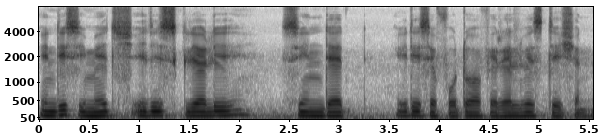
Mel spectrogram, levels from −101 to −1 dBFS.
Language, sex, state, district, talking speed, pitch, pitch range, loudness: English, male, Arunachal Pradesh, Lower Dibang Valley, 170 wpm, 100 Hz, 95-110 Hz, -14 LUFS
